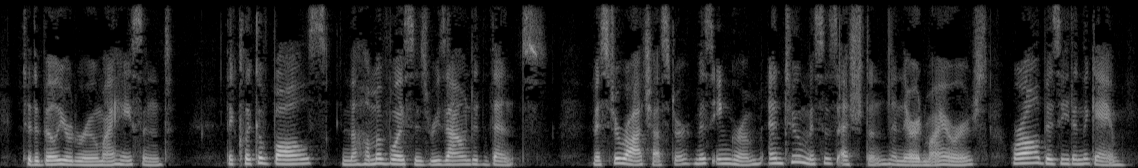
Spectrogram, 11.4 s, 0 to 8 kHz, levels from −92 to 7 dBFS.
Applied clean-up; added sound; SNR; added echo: none; none; none; none.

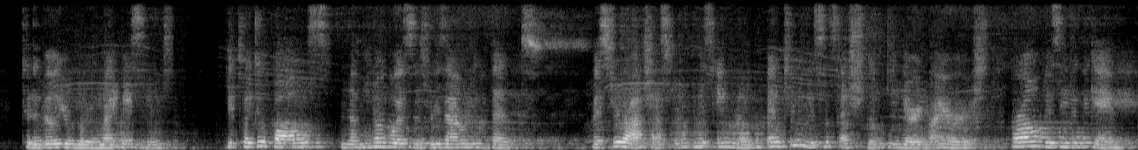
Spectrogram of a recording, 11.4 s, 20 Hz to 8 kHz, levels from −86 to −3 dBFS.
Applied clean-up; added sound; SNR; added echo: neural separator model SepFormer DNS4.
